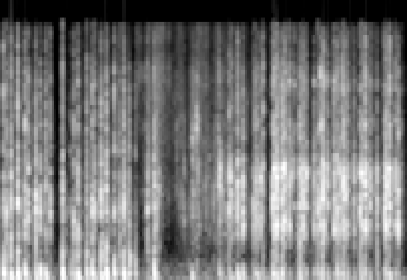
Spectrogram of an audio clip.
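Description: A small, hollow white and teal cardboard box is tapped and scratched with nails and fingertips close to the mic. A rapid run of crisp, crackly taps gives way to a softer scratching stretch around the middle, then the quick tapping resumes.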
